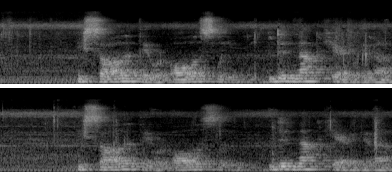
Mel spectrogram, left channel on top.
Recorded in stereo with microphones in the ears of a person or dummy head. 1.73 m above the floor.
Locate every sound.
0.8 s a man speaking: 10° left (ahead or behind), 1.4 m; by 3.9 s 65° left (ahead or behind), 3 m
